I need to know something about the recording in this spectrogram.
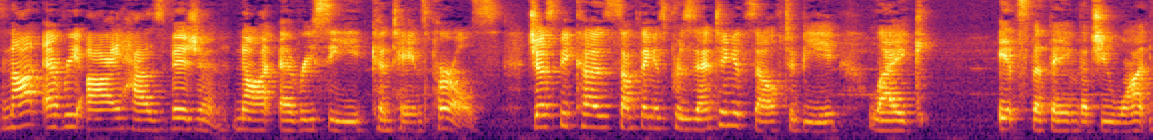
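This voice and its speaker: A woman speaking as a casual fortune teller, giving spiritual advice with informal slang, repetition and acted-out reactions, speaking straight to the listener. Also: lowish voice. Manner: animated, informal, acts out imagined reactions, uses slang and repetition; fortune-teller style reassurance addressed to the listener. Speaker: oracle card reader, spiritual guide. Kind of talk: casual oracle reading, spiritual advice talk. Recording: roomy, echoing room sound.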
